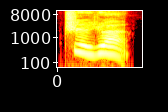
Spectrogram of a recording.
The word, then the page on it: 志愿: zhì yuàn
